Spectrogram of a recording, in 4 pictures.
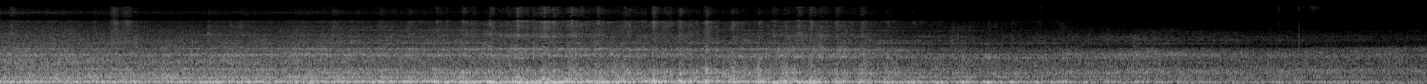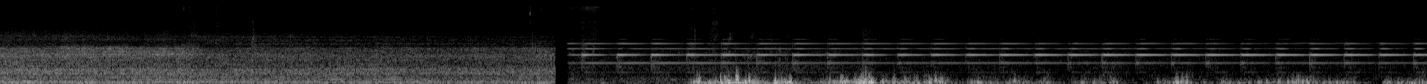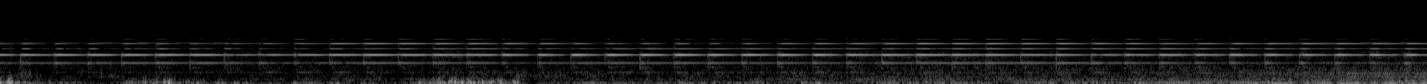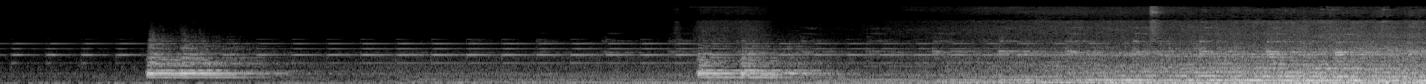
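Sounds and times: train rumble: 0.0s - 19.9s, 37.7s - 57.0s
crossing bells ringing: 19.9s - 57.0s
locomotive horn blasts: 44.3s - 45.8s, 49.8s - 51.3s.

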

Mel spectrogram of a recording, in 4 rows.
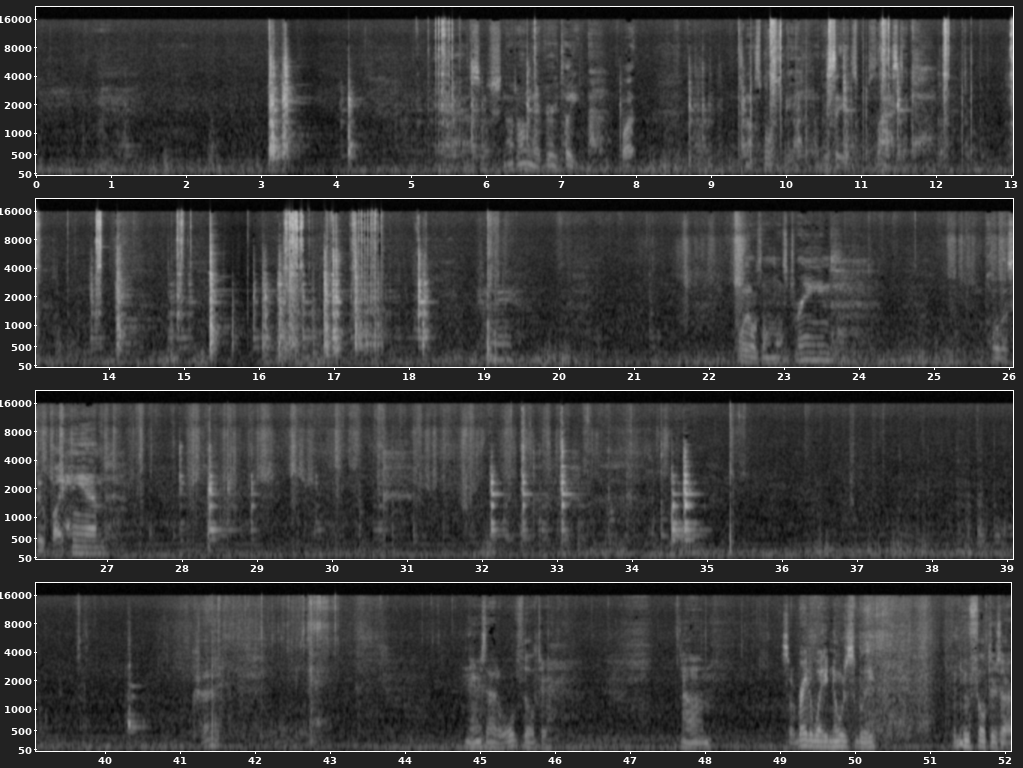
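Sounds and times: ratchet wrench clicking: 5.0s - 5.7s, 15.8s - 18.3s.

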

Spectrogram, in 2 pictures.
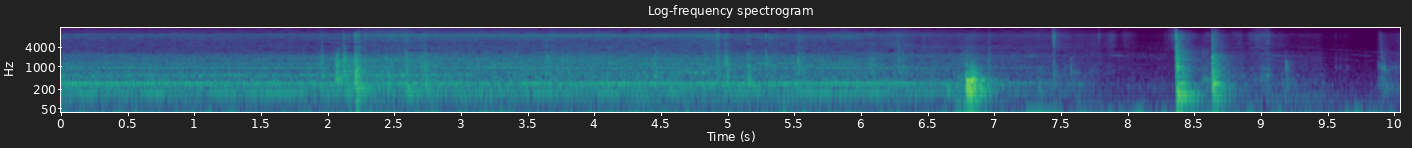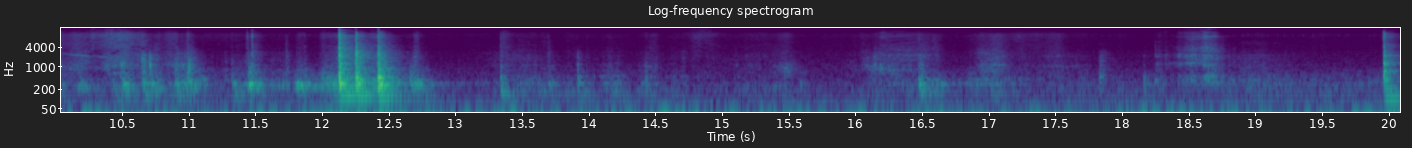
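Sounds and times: laser printer hum: 0.0s - 7.7s
printer thump: 1.9s - 3.0s, 4.4s - 7.2s.

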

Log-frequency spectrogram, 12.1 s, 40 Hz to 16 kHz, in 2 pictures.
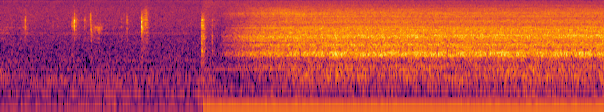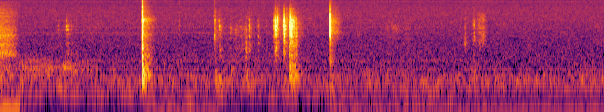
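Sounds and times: heat gun hissing: 2.0s - 6.2s.

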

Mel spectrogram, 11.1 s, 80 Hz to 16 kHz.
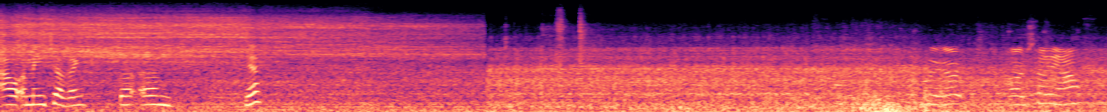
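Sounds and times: diesel engine idling: 0.0s - 11.0s
short high hisses: 0.5s - 4.9s.

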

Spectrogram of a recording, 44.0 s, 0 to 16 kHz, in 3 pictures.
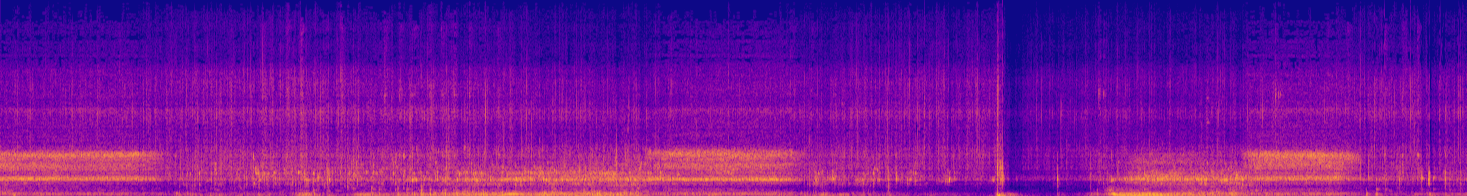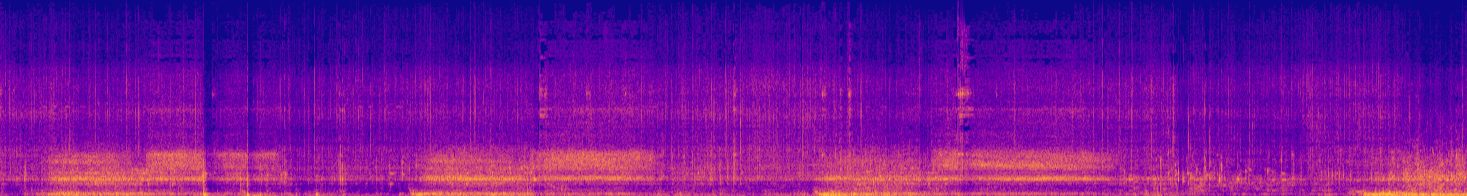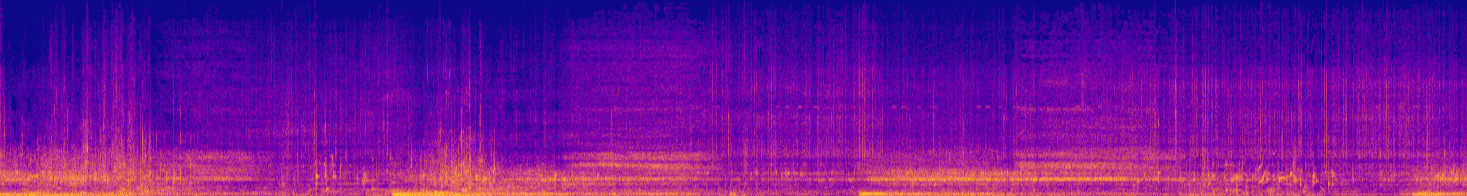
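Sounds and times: regulator inhale hiss with whistle: 0.0s - 1.7s, 6.5s - 8.2s, 12.4s - 13.7s, 15.2s - 17.6s, 18.9s - 21.4s, 24.0s - 26.0s, 35.0s - 36.6s, 39.5s - 41.2s
exhaled bubbles rushing: 1.8s - 6.6s, 11.0s - 24.2s, 25.9s - 39.9s, 40.6s - 44.0s.

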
